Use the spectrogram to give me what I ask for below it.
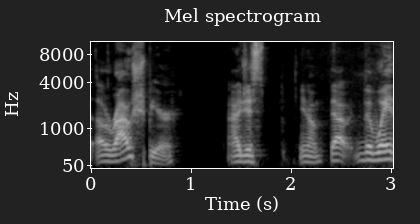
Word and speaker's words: Rauchbier: Rauchbier.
